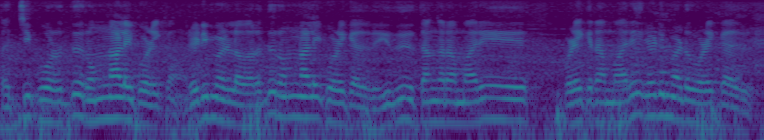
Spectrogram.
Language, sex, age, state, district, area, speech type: Tamil, male, 60+, Tamil Nadu, Viluppuram, rural, spontaneous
